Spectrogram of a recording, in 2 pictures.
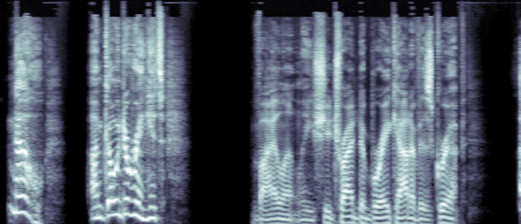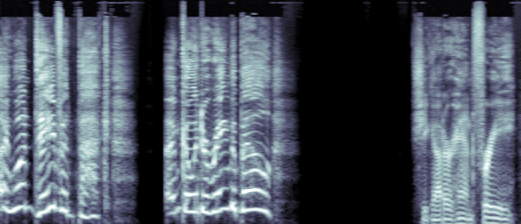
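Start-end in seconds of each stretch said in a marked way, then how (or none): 0.1-7.9 mother fights husband's grip, frantic; frantic insistence. A narrator's reading. Mother struggles against husband's grip.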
